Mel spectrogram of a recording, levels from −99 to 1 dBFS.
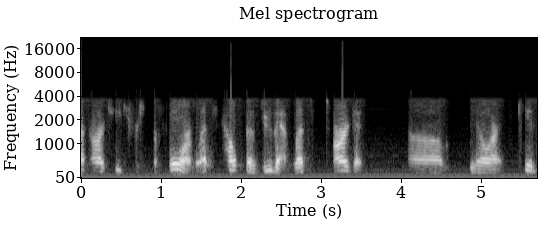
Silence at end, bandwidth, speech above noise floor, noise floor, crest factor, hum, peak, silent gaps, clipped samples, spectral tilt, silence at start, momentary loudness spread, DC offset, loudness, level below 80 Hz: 0.05 s; 3.9 kHz; 37 dB; -57 dBFS; 18 dB; none; -4 dBFS; none; under 0.1%; -8 dB/octave; 0 s; 14 LU; under 0.1%; -22 LUFS; -58 dBFS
